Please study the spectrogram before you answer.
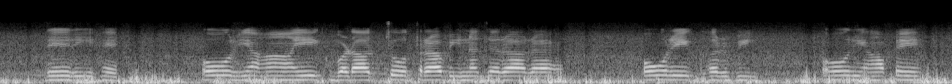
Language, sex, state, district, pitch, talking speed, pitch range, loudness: Hindi, female, Haryana, Jhajjar, 200 Hz, 115 wpm, 195-205 Hz, -14 LUFS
